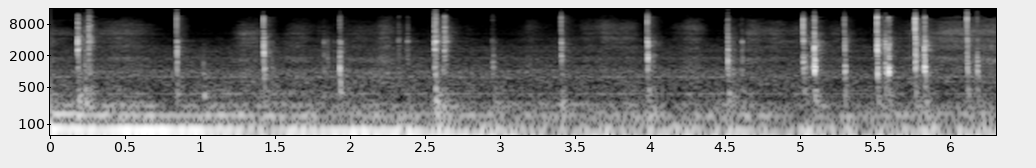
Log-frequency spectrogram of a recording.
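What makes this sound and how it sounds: Long-nailed fingers type fast on a white plastic full-size backlit keyboard with its lights on, producing a rapid, irregular sequence of about sixteen sharp, bright clicks and taps. The taps stop almost instantly, over a steady low hum.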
